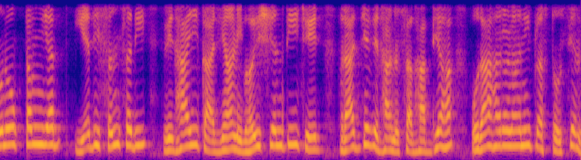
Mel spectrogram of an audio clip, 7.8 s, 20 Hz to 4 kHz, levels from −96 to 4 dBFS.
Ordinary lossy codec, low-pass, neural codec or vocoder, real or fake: none; 3.6 kHz; autoencoder, 48 kHz, 32 numbers a frame, DAC-VAE, trained on Japanese speech; fake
